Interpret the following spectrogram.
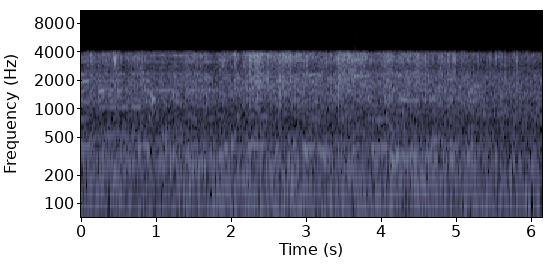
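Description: A car's engine idling in stopped traffic, heard inside the cabin as a low, steady rumble. Faint audio from the cabin plays underneath, with a wavering pitch.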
